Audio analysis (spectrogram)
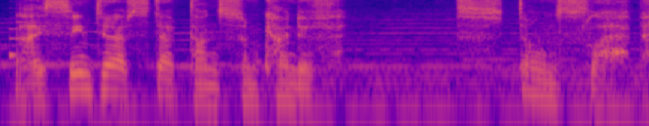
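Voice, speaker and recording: A man's voice: medium pitch, sing-song, takes it slowly. An actor playing a cocky, bantering young male adventurer in a video game, teasing and theatrical. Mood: casual. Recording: faint game music behind voice.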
